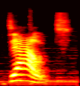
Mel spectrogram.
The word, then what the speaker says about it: doubt: of that initial k doubt is our third one we don't pronounce that b like many other of our words that b is silent maybe the hardest of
